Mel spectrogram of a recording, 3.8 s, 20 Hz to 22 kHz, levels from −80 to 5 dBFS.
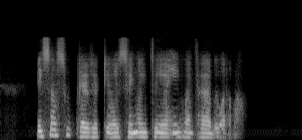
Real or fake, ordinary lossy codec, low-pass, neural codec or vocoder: fake; MP3, 48 kbps; 7.2 kHz; codec, 16 kHz, 0.5 kbps, FreqCodec, smaller model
